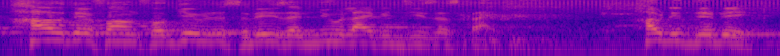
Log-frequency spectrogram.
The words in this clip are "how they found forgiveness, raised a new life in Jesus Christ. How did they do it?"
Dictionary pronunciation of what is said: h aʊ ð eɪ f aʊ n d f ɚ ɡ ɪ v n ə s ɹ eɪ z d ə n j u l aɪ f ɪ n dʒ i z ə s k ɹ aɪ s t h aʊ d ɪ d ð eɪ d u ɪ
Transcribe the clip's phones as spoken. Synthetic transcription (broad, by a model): h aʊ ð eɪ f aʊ n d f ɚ ɡ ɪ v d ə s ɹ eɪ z ə n j u l aɪ f ɪ n dʒ i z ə s k ɹ aɪ s t h aʊ d ɪ d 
